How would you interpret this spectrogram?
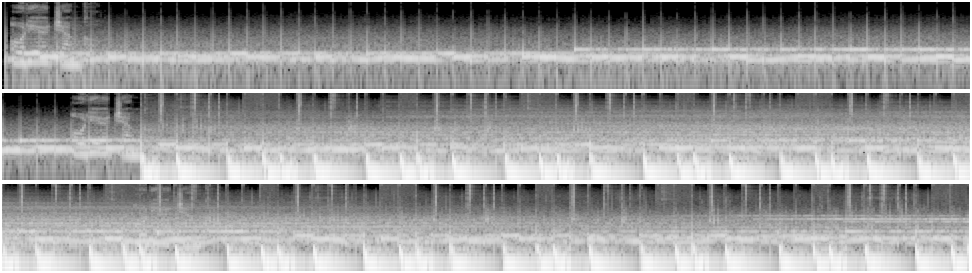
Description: space drone music

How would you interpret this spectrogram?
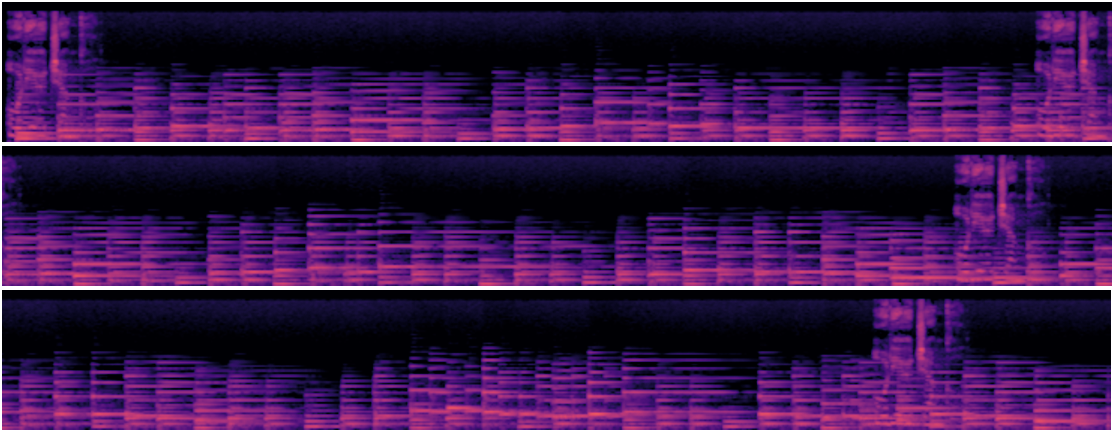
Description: italian song

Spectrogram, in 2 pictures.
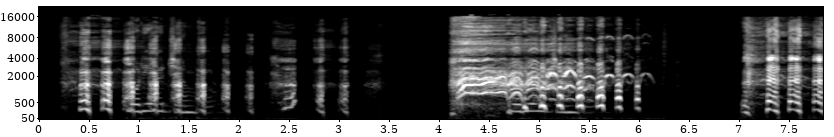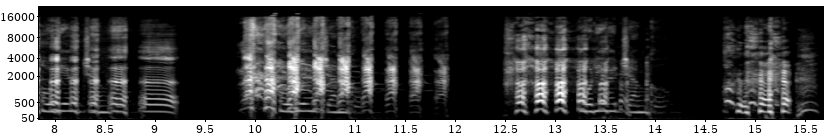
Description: male laughter

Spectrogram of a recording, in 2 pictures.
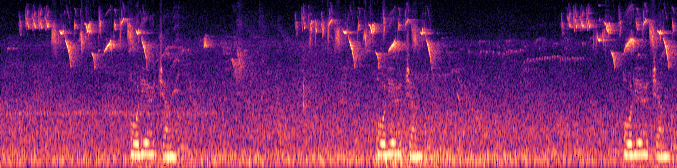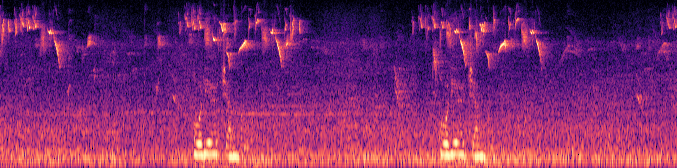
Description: morning village birds

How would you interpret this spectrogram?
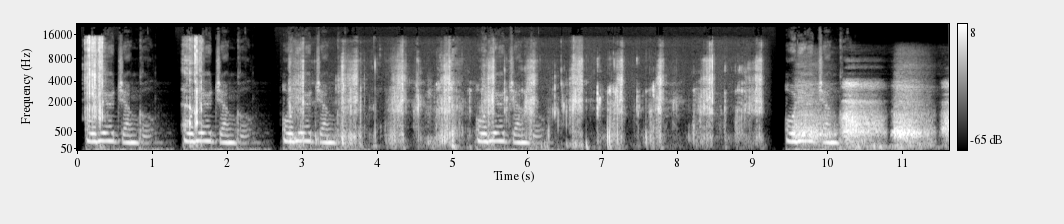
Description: human pack

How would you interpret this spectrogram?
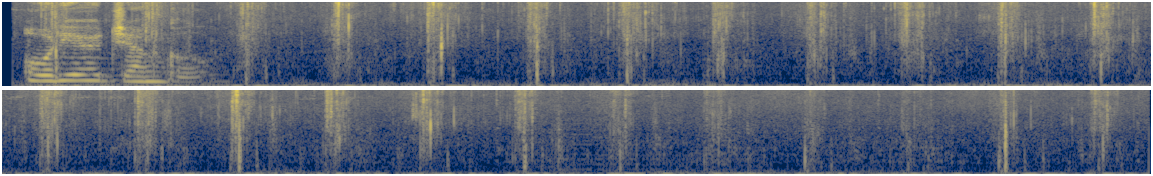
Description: footsteps on muddy forest road

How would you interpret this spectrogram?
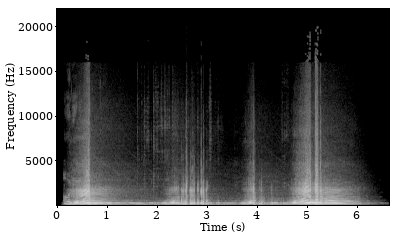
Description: ferrari car revving loud

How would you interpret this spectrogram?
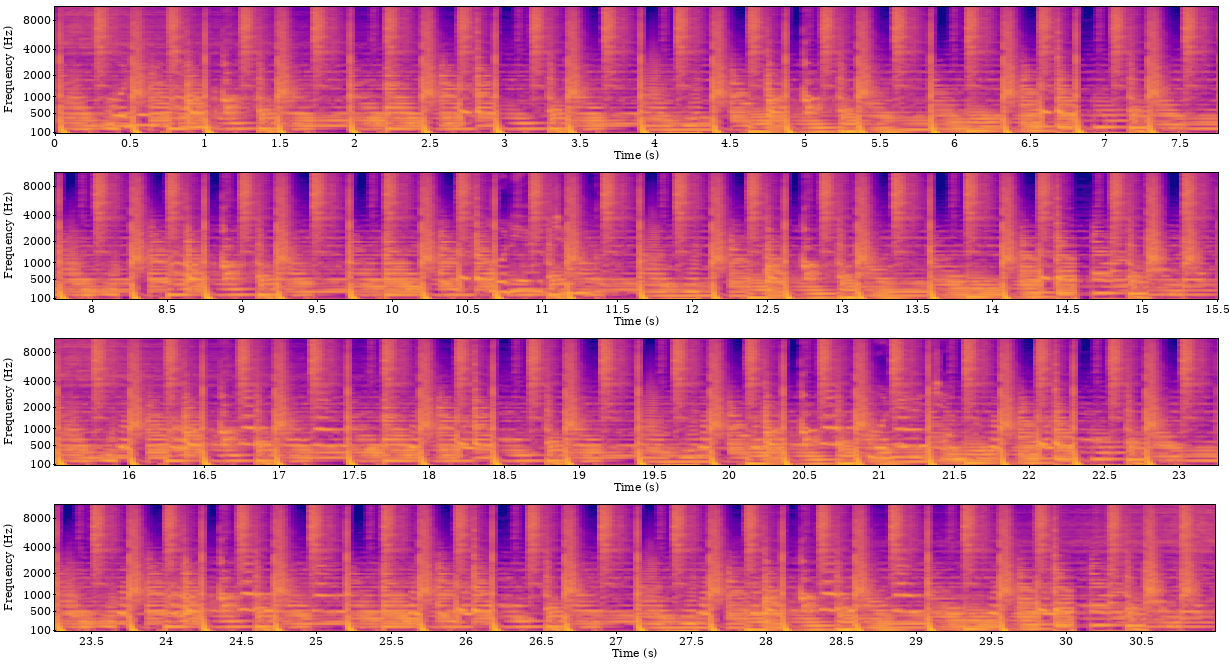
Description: fashion loop

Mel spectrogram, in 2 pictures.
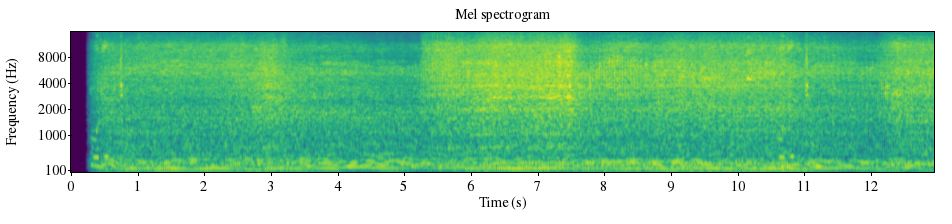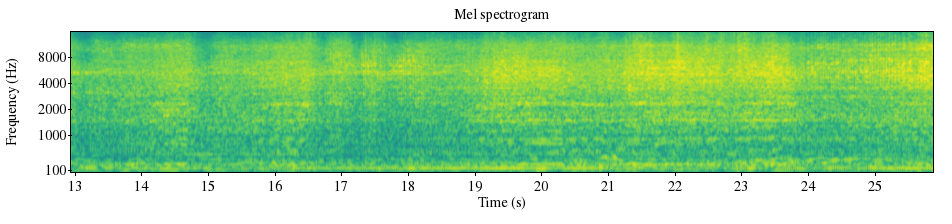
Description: gardening work

